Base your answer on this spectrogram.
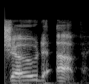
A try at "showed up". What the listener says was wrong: Yeah, so we want to have a D ending there.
